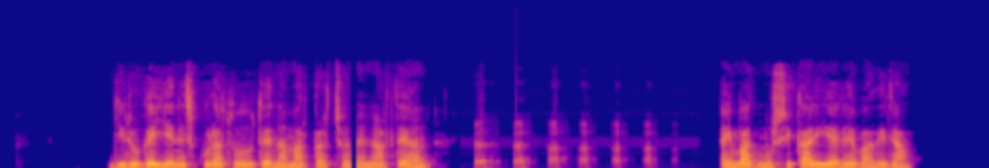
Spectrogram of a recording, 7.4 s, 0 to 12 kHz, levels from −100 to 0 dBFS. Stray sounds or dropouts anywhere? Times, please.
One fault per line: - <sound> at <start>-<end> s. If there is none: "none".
- dropout at 2.6-2.7 s
- laugh at 3.5-5.1 s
